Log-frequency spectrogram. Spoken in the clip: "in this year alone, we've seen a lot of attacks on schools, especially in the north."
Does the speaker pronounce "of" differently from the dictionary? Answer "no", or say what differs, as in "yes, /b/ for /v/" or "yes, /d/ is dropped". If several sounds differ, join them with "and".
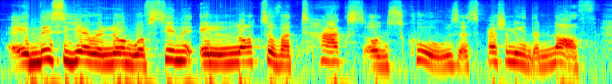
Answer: no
